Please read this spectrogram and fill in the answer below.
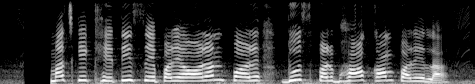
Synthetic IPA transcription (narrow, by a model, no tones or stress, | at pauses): səməd͡ʒkekʰet̪isẽpəɾjaʋəɾənpəɾd̪uspəɾbʱawkəmpəɾela̰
